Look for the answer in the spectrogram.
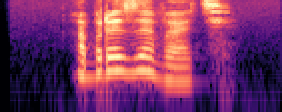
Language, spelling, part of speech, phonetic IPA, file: Russian, образовать, verb, [ɐbrəzɐˈvatʲ], Ru-образовать.ogg
- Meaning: to form, to make, to make up, to produce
